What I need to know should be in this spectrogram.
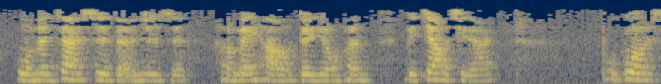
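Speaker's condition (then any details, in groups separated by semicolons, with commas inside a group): ALS; onset about three years ago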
